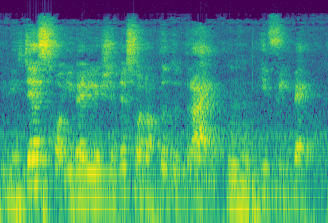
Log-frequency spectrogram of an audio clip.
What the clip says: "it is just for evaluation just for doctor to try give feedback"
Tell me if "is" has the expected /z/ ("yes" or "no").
no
